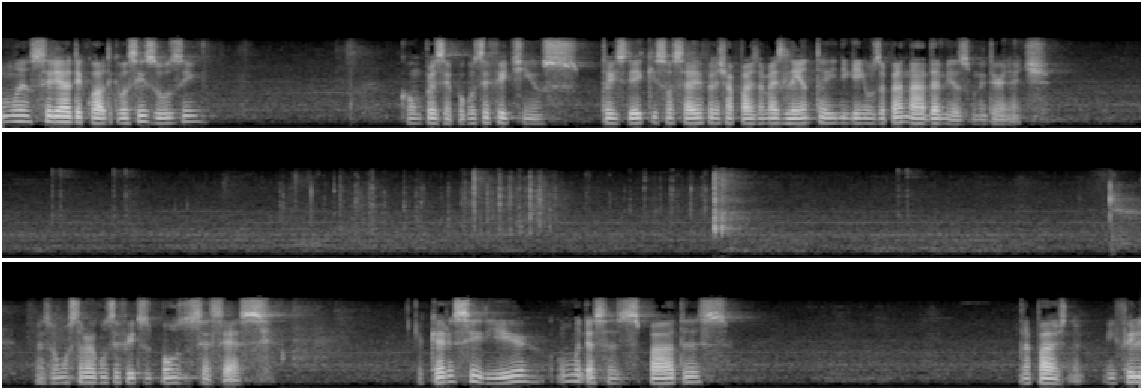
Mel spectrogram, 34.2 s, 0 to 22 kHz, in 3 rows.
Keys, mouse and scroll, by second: 5.4-7.0 drag, 8.6 click, 9.9 click, 11.8 click, 12.3 click, 15.5-17.1 typing, 17.7 Down, 18.4 Return, 20.2 click, 25.8-26.2 scroll down 2, 26.8-27.1 scroll down 2, 28.9-29.9 scroll down 4, 30.4-31.3 scroll down 4, 31.8-32.6 scroll down 4, 33.9-34.1 scroll down 2.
